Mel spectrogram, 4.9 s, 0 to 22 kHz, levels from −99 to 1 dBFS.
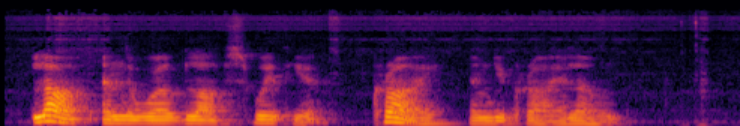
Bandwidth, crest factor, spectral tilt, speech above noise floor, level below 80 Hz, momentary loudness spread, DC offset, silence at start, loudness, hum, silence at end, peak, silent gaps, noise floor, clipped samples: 13.5 kHz; 20 dB; -9 dB/octave; 32 dB; -60 dBFS; 14 LU; under 0.1%; 0.2 s; -26 LUFS; none; 0.8 s; -6 dBFS; none; -57 dBFS; under 0.1%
